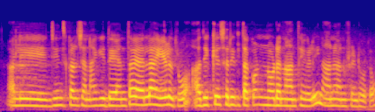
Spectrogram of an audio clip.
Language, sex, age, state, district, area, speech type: Kannada, female, 18-30, Karnataka, Mysore, rural, spontaneous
